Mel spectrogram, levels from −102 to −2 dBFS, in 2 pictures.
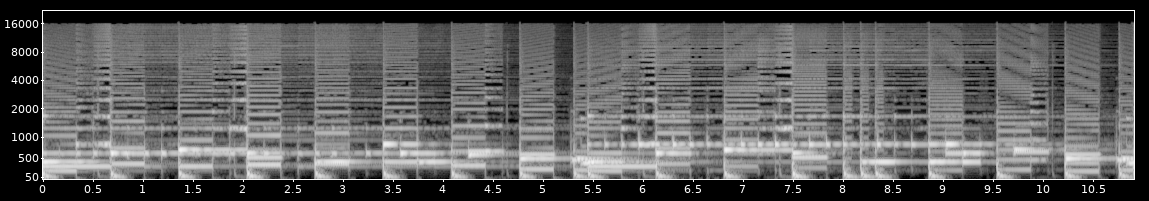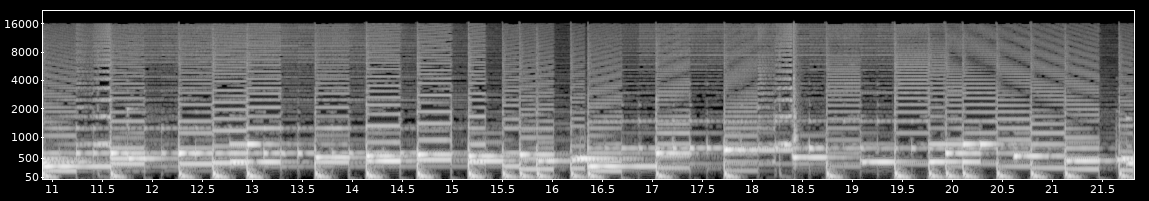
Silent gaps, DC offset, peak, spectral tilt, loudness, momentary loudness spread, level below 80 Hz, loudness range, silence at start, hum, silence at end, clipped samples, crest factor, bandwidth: none; under 0.1%; -2 dBFS; -5.5 dB/octave; -18 LUFS; 6 LU; -32 dBFS; 2 LU; 0 s; none; 0 s; under 0.1%; 16 dB; 16.5 kHz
